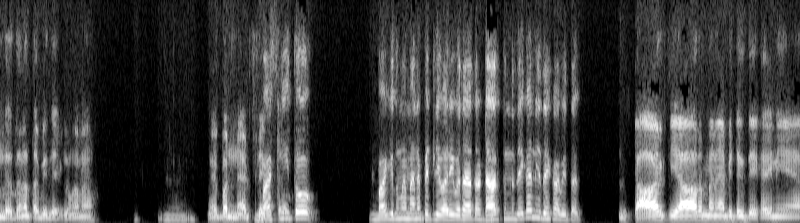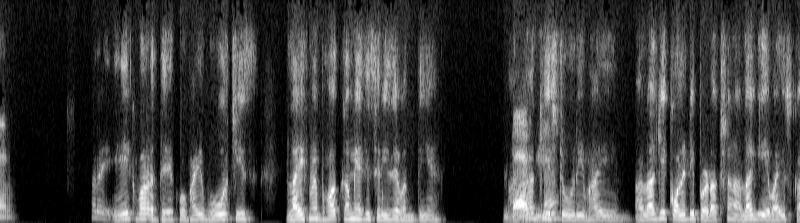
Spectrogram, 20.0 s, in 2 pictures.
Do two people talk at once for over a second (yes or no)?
no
